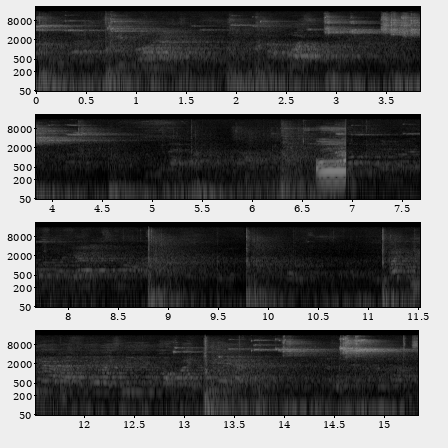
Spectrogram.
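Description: Basketball bouncing on a wooden gym floor during play, with players' voices in a large, echoing hall. One brief loud shout stands out about seven seconds in.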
